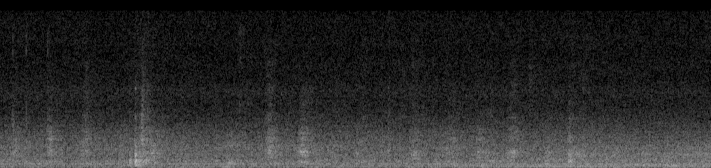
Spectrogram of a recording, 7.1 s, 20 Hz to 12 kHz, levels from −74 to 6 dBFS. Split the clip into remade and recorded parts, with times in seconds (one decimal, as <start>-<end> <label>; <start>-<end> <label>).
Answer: 0.0-2.2 recorded; 2.2-4.1 remade; 4.1-7.1 recorded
